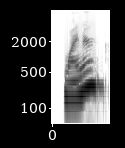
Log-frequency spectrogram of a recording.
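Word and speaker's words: Wiener: You know, the bills that Scott Warner keeps, Weiner, I always say his name wrong.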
